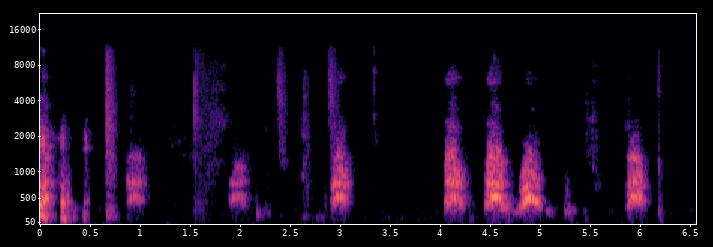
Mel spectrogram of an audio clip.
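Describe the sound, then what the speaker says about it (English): A dog barks in scattered bursts, faint and distant, some barks coming in quick pairs and triplets, heard over a quiet room during a council meeting. "Hey, Chuck, it's my dog"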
